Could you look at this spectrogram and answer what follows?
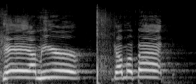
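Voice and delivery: high, loud cocky voice; naive rookie. Pretend. Preacher mocking hopeful ballplayer, high and loud. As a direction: play the clueless hopeful. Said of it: "you go down to Boston and be like".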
